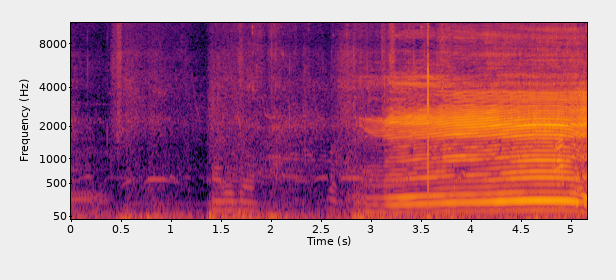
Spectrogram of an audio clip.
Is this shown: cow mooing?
yes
